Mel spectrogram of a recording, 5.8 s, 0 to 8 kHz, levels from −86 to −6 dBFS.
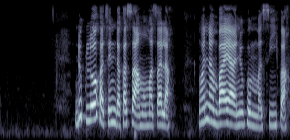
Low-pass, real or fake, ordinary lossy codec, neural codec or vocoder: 7.2 kHz; real; none; none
